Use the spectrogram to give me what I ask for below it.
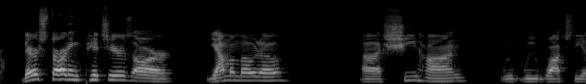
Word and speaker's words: Yamamoto: How do I pronounce his name? Yamamoto.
